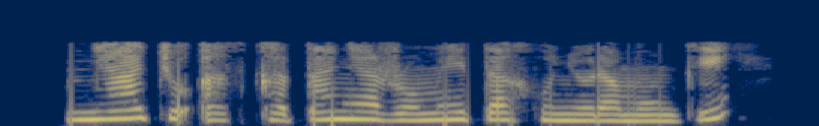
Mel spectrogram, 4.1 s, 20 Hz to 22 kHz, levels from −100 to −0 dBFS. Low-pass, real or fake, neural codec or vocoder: 5.4 kHz; real; none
